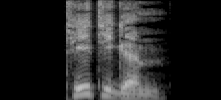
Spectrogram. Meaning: strong dative masculine/neuter singular of tätig
- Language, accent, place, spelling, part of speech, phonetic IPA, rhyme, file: German, Germany, Berlin, tätigem, adjective, [ˈtɛːtɪɡəm], -ɛːtɪɡəm, De-tätigem.ogg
